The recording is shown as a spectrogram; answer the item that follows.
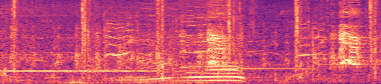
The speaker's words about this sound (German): Ich muss nur noch die Hühner in den Stall treiben.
